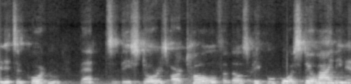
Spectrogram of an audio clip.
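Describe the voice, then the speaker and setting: The woman's voice has a somewhat breathy quality. Its pitch is medium. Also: ordinary pitch variation, moderate pace. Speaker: audience member. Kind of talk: audience comment. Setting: auditorium with audience.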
